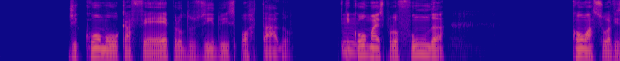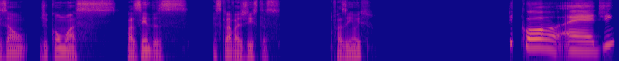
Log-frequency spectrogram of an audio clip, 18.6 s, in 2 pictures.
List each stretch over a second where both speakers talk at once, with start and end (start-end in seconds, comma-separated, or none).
none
